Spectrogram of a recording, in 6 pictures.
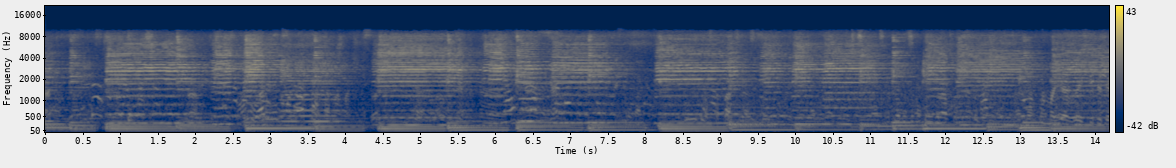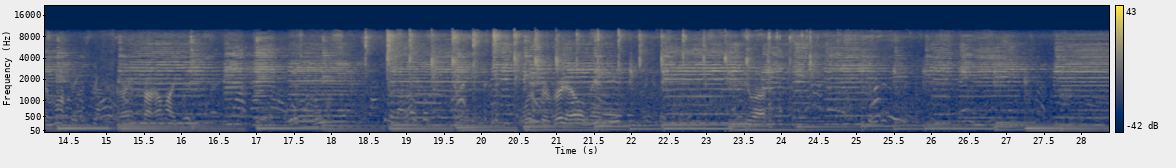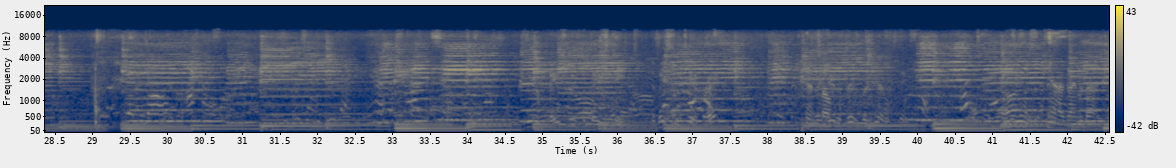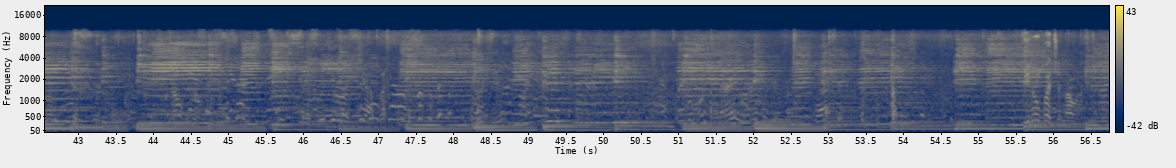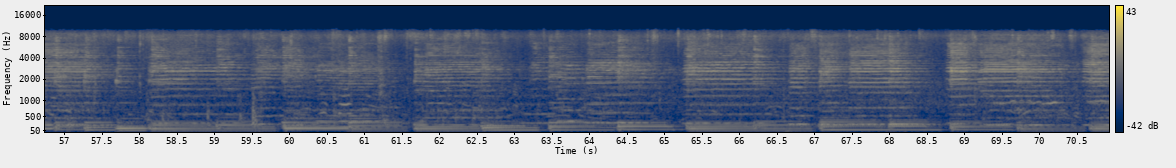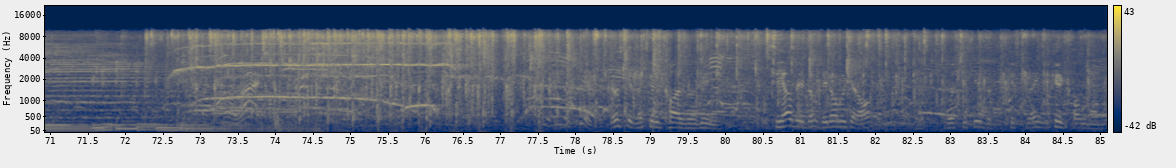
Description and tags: Three Saxophones at a Romanian festival
Recorded at a Romanian Spring Festival in Lilburn, Georgia.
